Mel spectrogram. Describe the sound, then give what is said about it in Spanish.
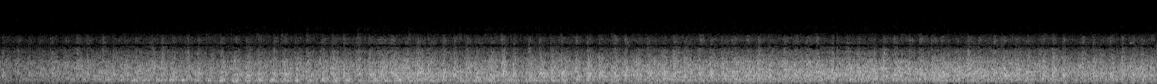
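A steam engine runs steadily, a dense mechanical rumble with a fast, even chugging pulse and a hiss above it, holding constant loudness throughout with no voices. “El tercero fue la máquina de vapor.”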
